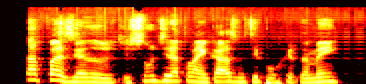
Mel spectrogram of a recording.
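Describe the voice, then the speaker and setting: The man's voice has a bright, sharp tone and a fairly high pitch. The sound is dry and close, with no echo. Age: 20s. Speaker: guitarist. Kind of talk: casual interview chat.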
